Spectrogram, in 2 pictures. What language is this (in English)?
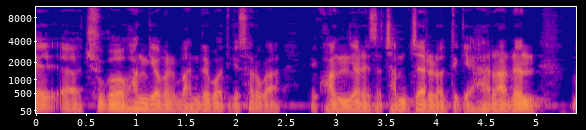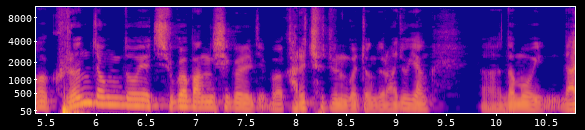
Korean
